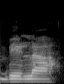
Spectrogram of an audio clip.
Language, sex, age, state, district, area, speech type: Goan Konkani, male, 45-60, Goa, Murmgao, rural, spontaneous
